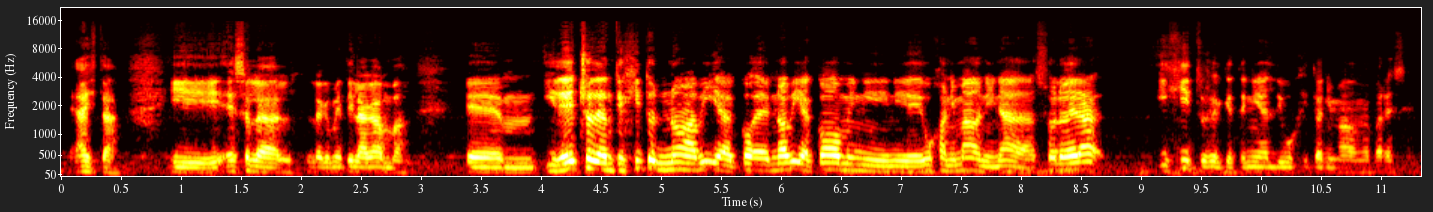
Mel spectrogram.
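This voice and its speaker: A man in his thirties from Argentina, his Argentine Spanish accent softened by years in Spain, chatting casually as co-host of a live stream with many fillers and restarts. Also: mid-range voice, fairly quick. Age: 30s.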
